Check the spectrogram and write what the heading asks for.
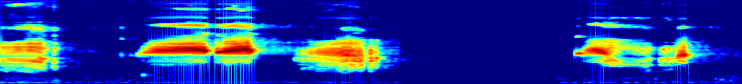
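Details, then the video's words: Frogs at night in S.Hulhumeedhoo, Maldives: irregular grating croaks of varying length, some drawn out and rasping, some clipped, clustered in the first four seconds, then silence before two more rough croaks. "Beautiful frog sound at night"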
